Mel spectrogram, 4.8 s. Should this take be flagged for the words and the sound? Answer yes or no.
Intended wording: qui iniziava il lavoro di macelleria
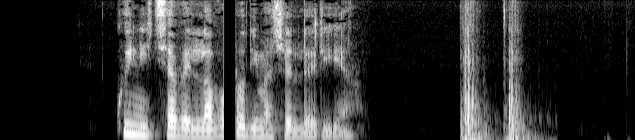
yes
